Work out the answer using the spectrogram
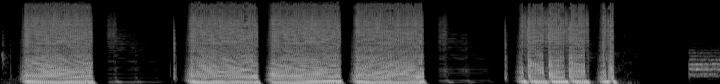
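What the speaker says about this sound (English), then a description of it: "So the bass layers all together are going to sound like this." Thick layered synth bass built from saw waves plays in heavy sustained chords, stopping and restarting in a choppy rhythm, loud and up front with no talking.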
